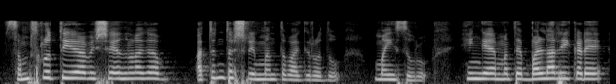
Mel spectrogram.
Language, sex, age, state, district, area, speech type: Kannada, female, 45-60, Karnataka, Gulbarga, urban, spontaneous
